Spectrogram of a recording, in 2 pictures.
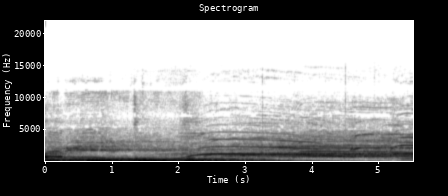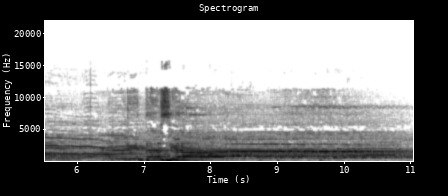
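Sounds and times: live band music: 0.0 - 10.9
steady bass line: 0.0 - 11.0
crowd screaming and whooping: 1.5 - 11.0.

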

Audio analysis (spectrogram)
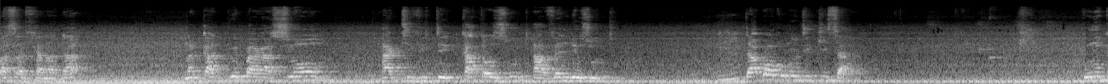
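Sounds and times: steady low hum: 0.0 - 11.0
man talking: 7.2 - 8.7.

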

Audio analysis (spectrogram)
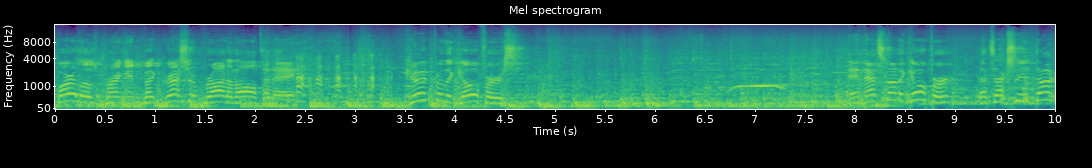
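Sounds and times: marching band playing: 0.0 - 10.0
marching drums: 0.0 - 10.0.

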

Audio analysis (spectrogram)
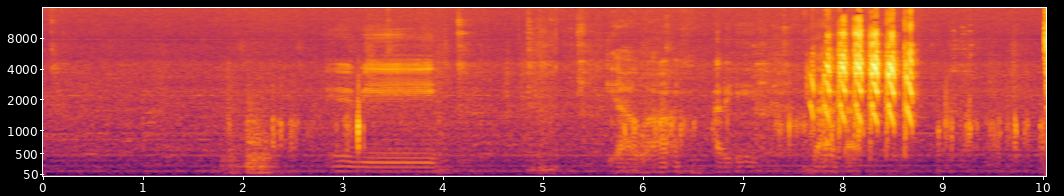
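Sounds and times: parrot squeaky calls: 7.6 - 9.1.

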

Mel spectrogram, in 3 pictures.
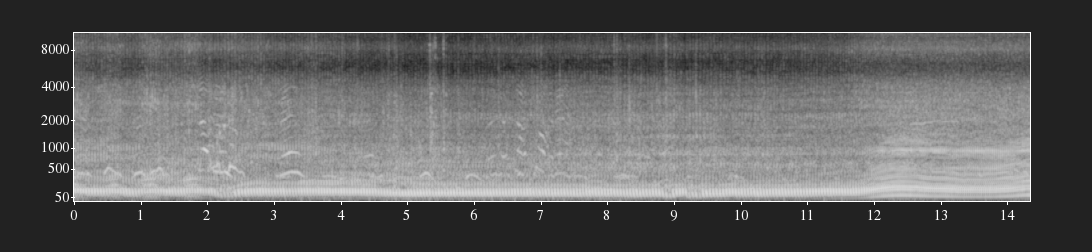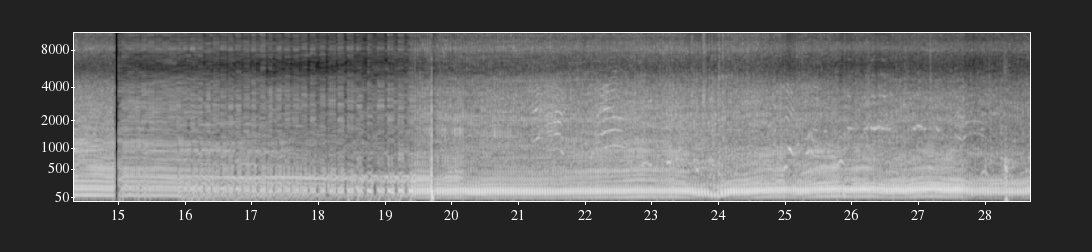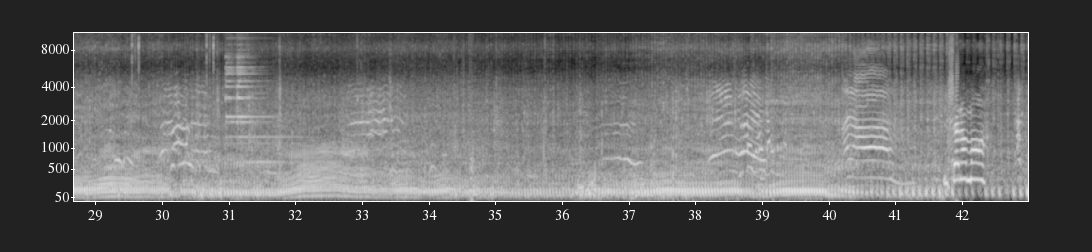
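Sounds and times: motorcycle engine revving under load: 0.0 - 43.0
voices calling out: 0.0 - 43.0.

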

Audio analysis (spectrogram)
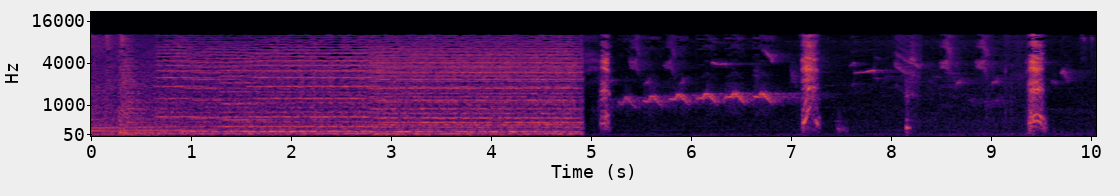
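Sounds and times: birds chirping: 3.8 - 10.0.

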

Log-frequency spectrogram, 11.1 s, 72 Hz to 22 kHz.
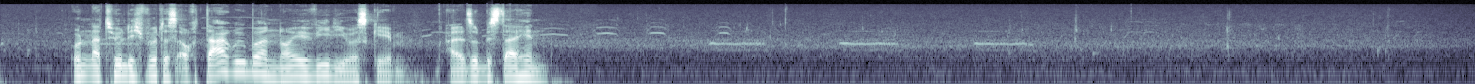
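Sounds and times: distant birds calling: 0.0 - 10.7.

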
